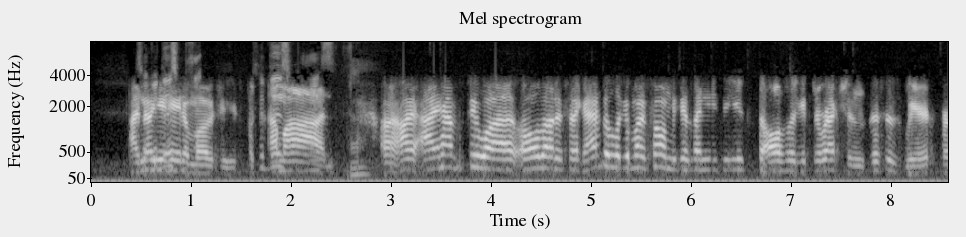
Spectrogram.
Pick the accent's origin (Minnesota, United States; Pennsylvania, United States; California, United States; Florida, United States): Florida, United States; South; I was from South Florida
